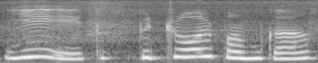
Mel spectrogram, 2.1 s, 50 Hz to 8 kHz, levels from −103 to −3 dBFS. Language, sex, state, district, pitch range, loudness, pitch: Hindi, female, Bihar, Patna, 280-330 Hz, -13 LUFS, 300 Hz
